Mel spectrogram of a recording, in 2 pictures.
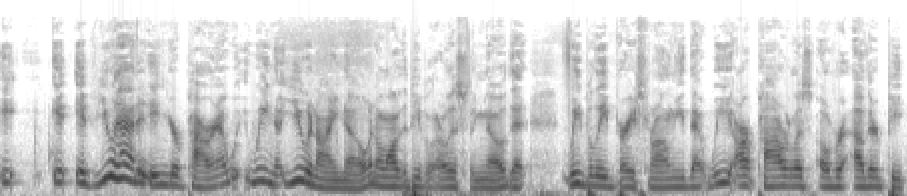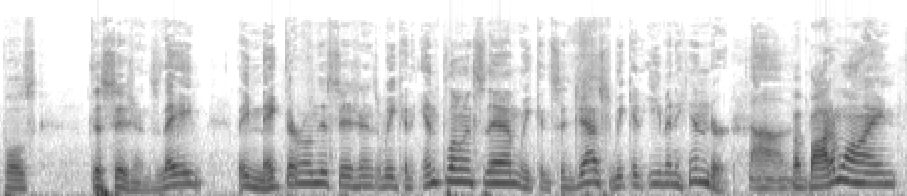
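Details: Adult speaker; ordinary speech.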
